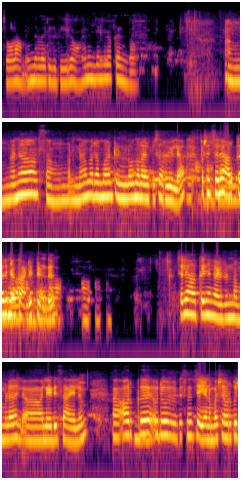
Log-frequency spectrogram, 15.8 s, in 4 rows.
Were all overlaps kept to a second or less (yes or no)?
no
